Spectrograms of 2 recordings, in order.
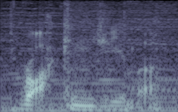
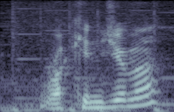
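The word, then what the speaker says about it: Rokkenjima: I learned today that the island is not pronounced rocking Jima don't get me wrong I'm still probably going to call it that I think it's Rin Jima I think that's how I think that's how you say it but uh you know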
